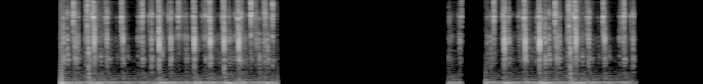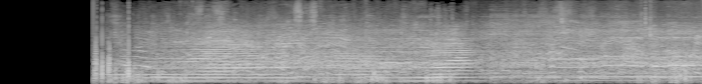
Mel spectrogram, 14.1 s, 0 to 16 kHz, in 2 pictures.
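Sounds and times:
keyboard key clicks: 0.6s - 2.8s, 4.5s - 6.4s.

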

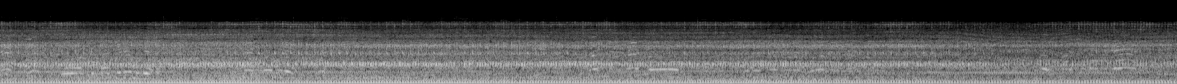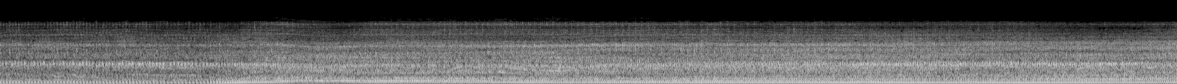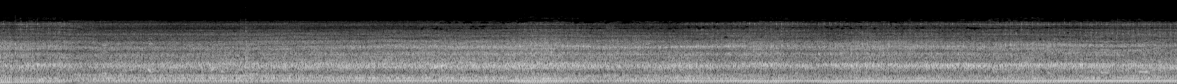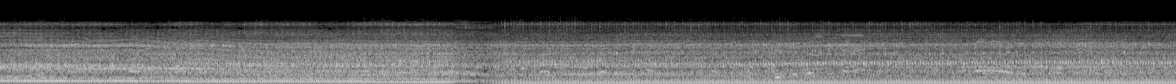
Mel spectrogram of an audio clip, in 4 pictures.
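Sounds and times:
tractor diesel engine under load: 0.0s - 47.0s.

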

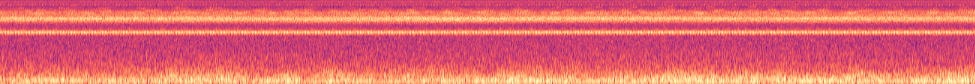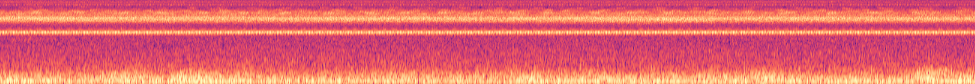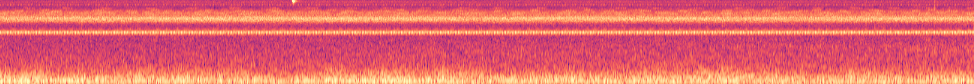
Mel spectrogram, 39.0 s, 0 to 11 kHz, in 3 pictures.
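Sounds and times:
crickets and insects singing: 16.0s - 38.9s.

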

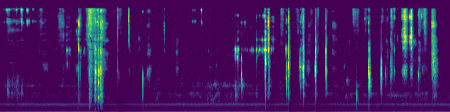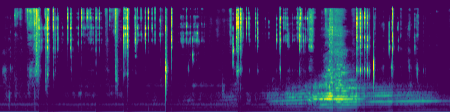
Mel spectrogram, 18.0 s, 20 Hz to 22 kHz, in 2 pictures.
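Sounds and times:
metal screws clicking on metal: 9.6s - 15.2s, 16.0s - 17.5s.

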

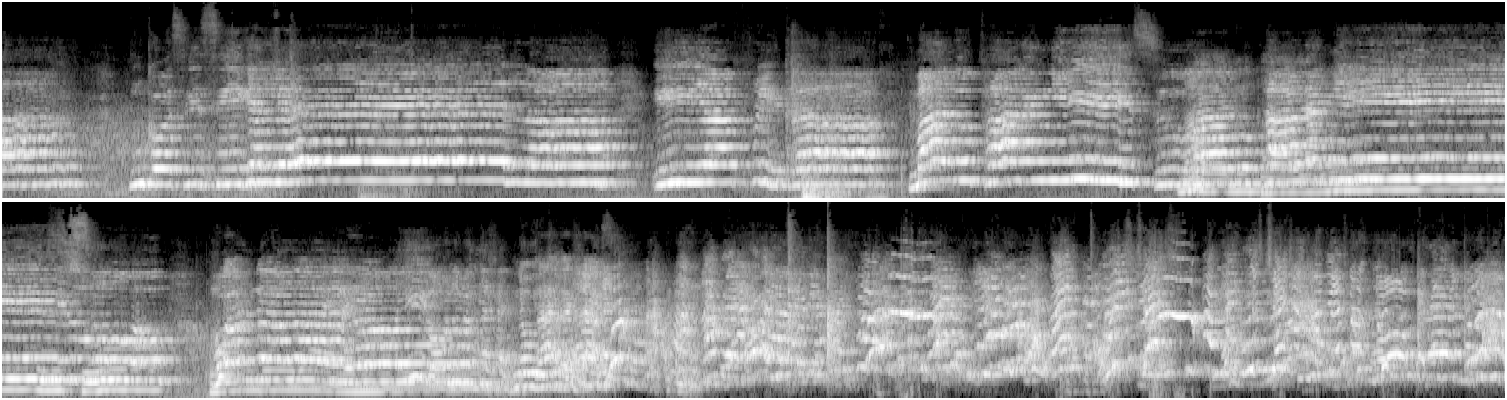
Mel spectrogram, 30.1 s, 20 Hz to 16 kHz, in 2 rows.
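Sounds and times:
lower voice singing: 0.0s - 20.3s
woman singing unaccompanied: 0.0s - 20.8s.

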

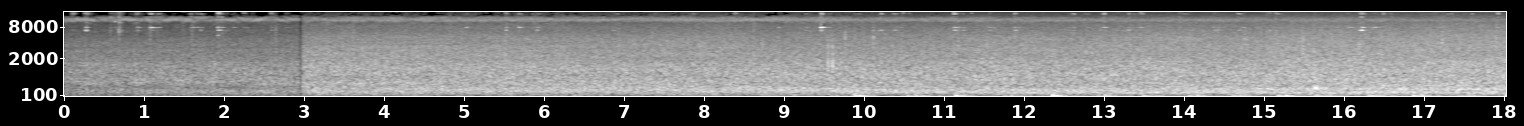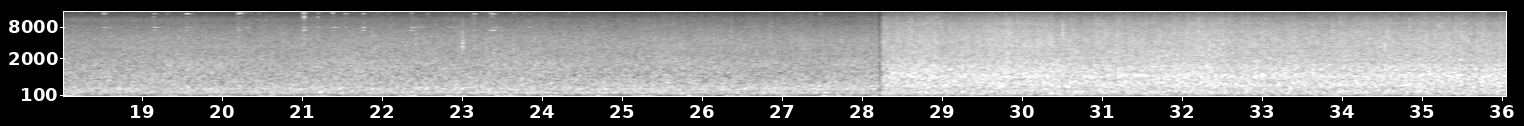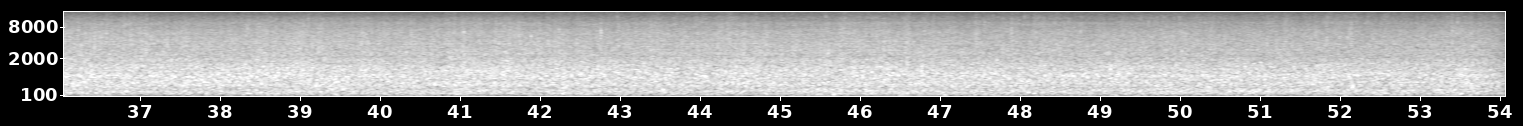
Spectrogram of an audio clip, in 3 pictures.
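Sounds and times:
creek water rushing: 0.0s - 54.0s.

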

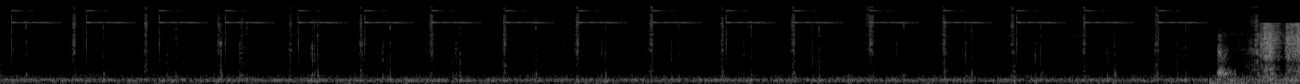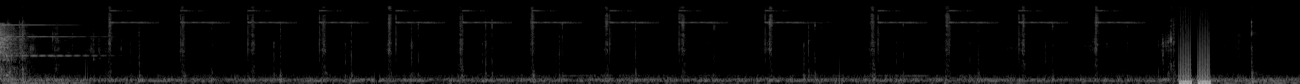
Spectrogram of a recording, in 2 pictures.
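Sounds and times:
short clicks with high ding: 12.6s - 14.3s.

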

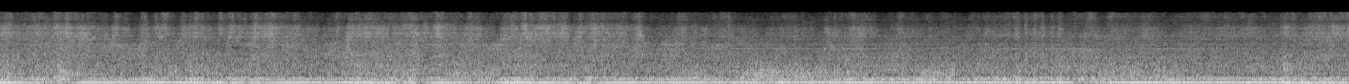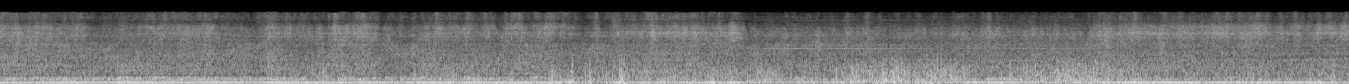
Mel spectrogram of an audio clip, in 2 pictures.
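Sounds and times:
wood chipper running: 0.0s - 26.9s.

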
